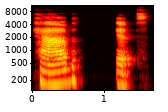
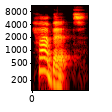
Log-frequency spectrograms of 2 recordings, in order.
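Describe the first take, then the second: First: "Hab-it" split into two syllables; "Hab-it" broken at the b; sounded out. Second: "Habit" blended smoothly, falling; "Habit" said as one word with a falling end. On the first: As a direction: read "Hab-it" in two separate chunks. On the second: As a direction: join the syllables into "Habit". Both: Shown as a demonstration. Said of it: "Now you can read this word".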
